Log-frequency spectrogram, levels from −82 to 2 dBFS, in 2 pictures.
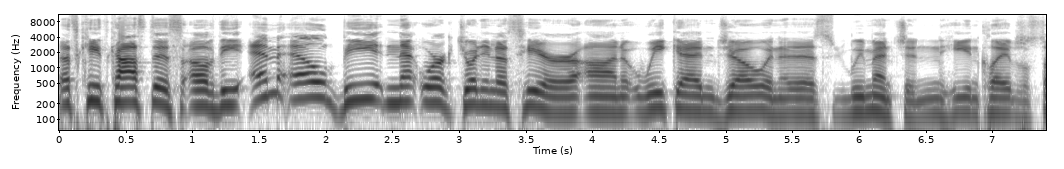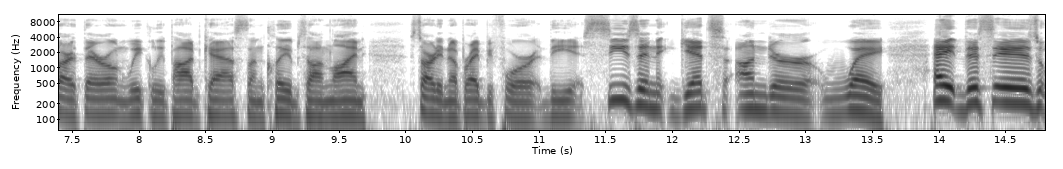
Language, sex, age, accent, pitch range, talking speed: English, male, 30-49, American, 120-180 Hz, 160 wpm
